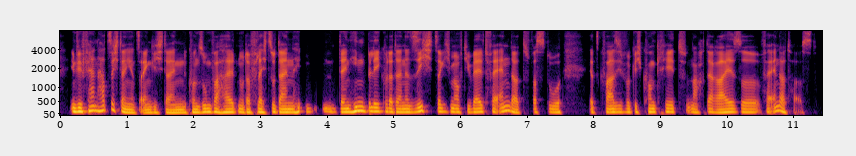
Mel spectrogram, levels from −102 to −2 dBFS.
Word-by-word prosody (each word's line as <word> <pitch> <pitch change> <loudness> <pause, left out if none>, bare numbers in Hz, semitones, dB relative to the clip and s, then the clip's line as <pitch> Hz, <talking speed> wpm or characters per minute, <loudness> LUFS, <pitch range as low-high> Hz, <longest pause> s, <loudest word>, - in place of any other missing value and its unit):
Inwiefern 135 +4 +4
hat 170 +2 -1
sich 195 -5 -3
denn 115 -5 +2
jetzt 95 -3 -1
eigentlich 95 0 -1
dein 95 0 +1
Konsumverhalten 110 +1 +2
oder 105 -1 +1
vielleicht 105 +1 0
so 120 - 0
dein 110 -1 +3
hi 120 +5 0 0.3
dein 115 0 0
Hinblick 135 0 +3
oder 120 -2 +1
deine 110 -1 +2
Sicht, 135 +3 -1
sage 130 -2 0
ich 125 0 -10
mal, 120 -1 +1
auf 110 - -3
die 110 - -7
Welt 120 +1 +1
verändert, 130 - -1
was 110 - -7
du 110 -1 -2 0.4
jetzt - - -8
quasi 110 0 -1
wirklich 110 -1 -4
konkret 115 0 -2
nach 105 -6 -5
der 115 -3 -3
Reise 110 +1 0
verändert 140 -7 -2
hast? - - -14
115 Hz, 190 wpm, -23 LUFS, 105-125 Hz, 0.4 s, Inwiefern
